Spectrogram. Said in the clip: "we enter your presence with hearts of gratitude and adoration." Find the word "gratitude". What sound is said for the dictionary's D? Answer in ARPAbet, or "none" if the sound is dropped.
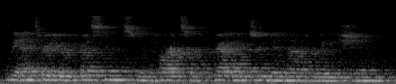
D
